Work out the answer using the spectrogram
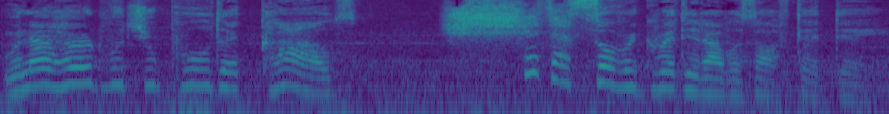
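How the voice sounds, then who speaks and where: Higher-voiced wistful club worker played by a woman. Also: animated, moderate pace, music in the background, lightly acted. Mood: rueful, wistful. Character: wistful, rueful female doll club worker. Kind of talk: video game cutscene acting.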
